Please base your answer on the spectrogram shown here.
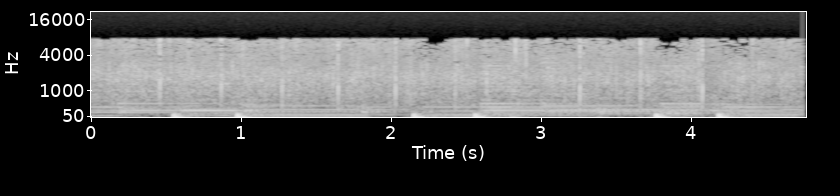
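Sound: audience hand clapping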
